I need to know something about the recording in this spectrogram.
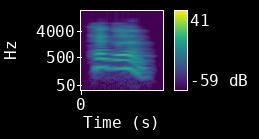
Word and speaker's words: TeX: 이걸 발음은 제가 최대한 그 노력해 보면 택 같이 발음을 하는 건데요. 이 X 발음은 한국어에 있어요. 한국어에 히읗 소리가 으 앞에 올 때, 흥정할 때 소리거든요.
